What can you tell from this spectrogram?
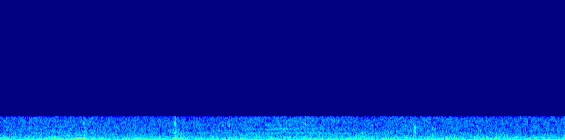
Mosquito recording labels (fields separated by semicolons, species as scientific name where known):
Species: Anopheles gambiae s.s.; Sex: female; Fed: unfed; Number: one; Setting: insect culture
